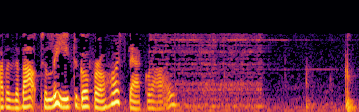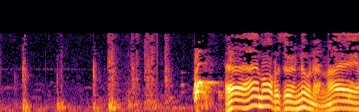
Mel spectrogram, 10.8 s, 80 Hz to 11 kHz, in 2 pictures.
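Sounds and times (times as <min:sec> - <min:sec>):
speech: 0:00.0 - 0:02.9, 0:08.8 - 0:10.7
dogs barking: 0:08.2 - 0:08.8.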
